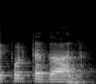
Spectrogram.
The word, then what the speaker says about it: پرتقال: ہی بتا چکا ہوں، یہ جو فارسی والے لوگ ہیں یہ کاف کو غین کے تلفظ کے ساتھ پڑھتے ہیں۔ یہ لکھا تو پرتقال ہے لیکن اس کو پڑھیں گے پرتگال۔ پرتقال کو کیا پڑھیں گے؟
